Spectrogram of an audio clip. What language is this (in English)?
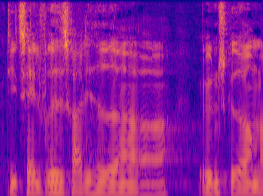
Danish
